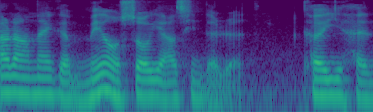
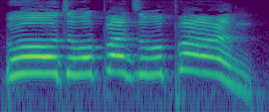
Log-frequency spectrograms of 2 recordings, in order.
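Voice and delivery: panicked frog; 13 semitones higher, 10 dB louder, slower than usual. Acted. Frogs fall into the milk.

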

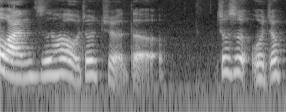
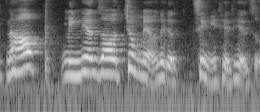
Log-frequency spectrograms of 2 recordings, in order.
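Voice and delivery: ordinary delivery

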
